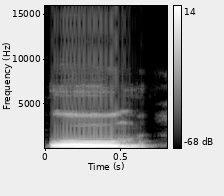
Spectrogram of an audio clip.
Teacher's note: ओम को बोलने में दीर्घ स्वर से ज़्यादा टाइम लग रहा है, अतः इसे प्लुप्त स्वर कहा जाता है।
